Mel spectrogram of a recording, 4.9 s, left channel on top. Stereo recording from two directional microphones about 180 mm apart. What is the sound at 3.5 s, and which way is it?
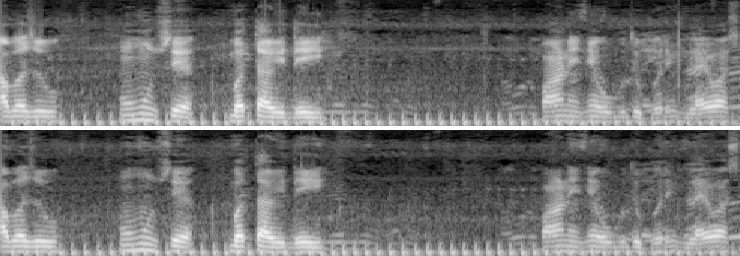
Speech, 5° right (ahead or behind).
